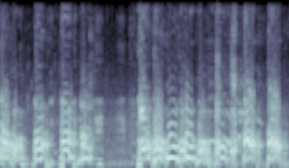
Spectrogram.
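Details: Poodles bullying a sheepdog: sharp, high-pitched yips and barks tumble out in two busy flurries separated by a short lull, while people chatter in the background.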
